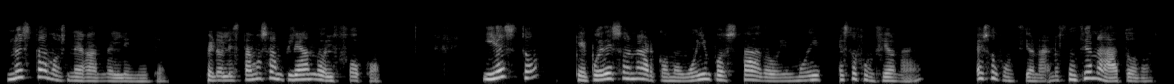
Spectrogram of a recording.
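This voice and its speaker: Woman psychologist, mellow. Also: on the low side, no room sound, lo-fi sound. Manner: warm, explanatory, acts out short dialogues. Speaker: psychologist giving a parenting talk. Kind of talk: informal lecture to parents.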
